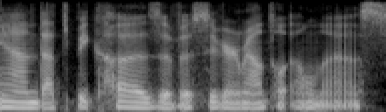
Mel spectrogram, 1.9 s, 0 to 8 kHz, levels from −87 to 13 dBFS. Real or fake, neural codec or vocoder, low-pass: fake; vocoder, 44.1 kHz, 128 mel bands every 256 samples, BigVGAN v2; 7.2 kHz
